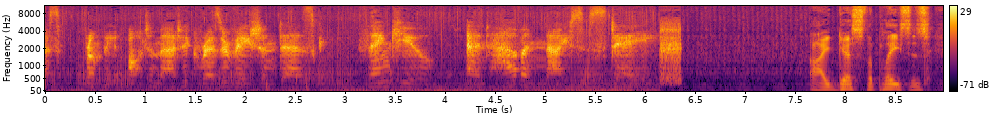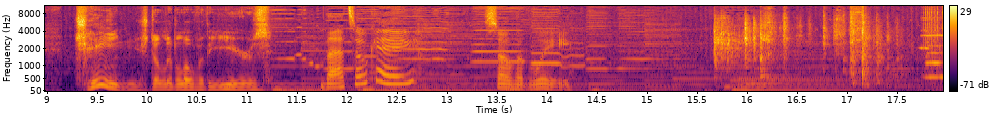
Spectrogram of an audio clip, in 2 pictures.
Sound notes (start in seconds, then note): 8.0 speaker Crackles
